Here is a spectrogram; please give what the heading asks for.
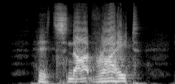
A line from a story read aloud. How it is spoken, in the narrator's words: he shouted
